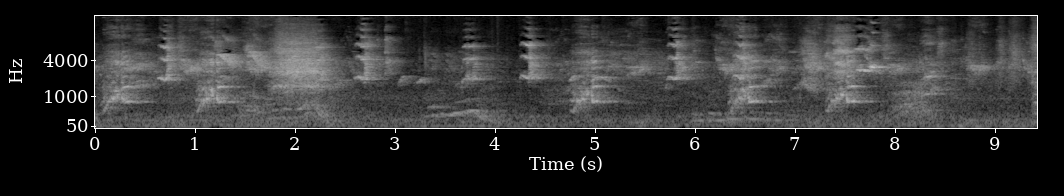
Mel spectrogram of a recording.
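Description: Green-cheeked conures chirping: a series of short, sharp calls repeated every second or so.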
